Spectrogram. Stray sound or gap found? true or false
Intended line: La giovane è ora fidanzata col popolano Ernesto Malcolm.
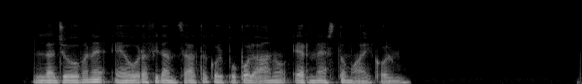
false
